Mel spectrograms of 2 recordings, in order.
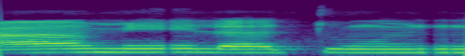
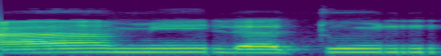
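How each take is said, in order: Both takes have the same delivery.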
